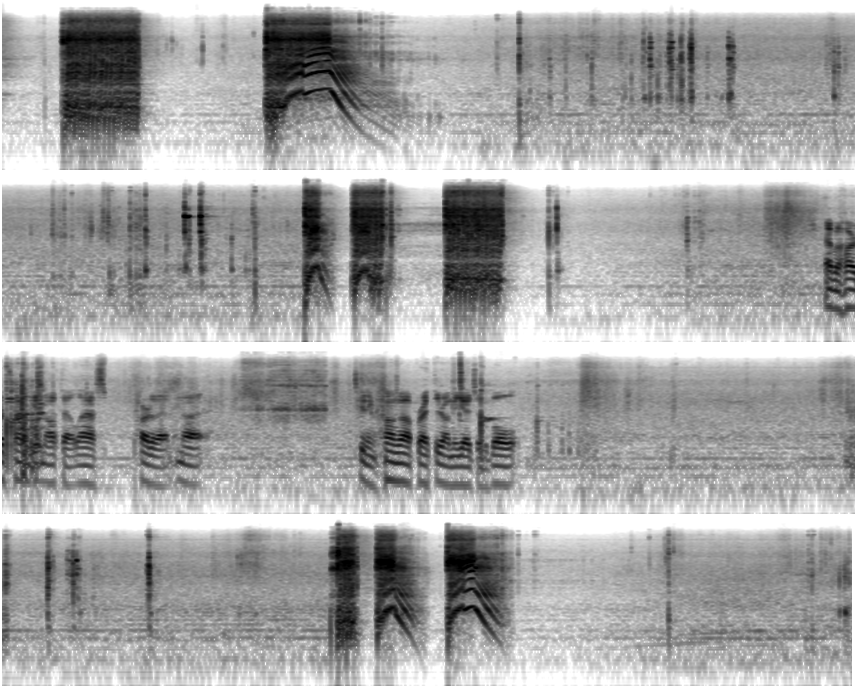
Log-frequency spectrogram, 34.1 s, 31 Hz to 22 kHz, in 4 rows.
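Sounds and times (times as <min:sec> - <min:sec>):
impact wrench bursts: 0:00.0 - 0:01.6, 0:02.6 - 0:03.9, 0:11.5 - 0:13.7, 0:28.9 - 0:30.8.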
